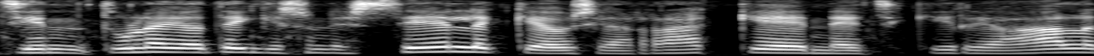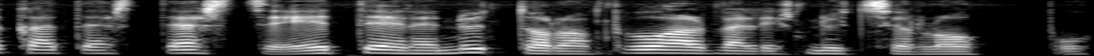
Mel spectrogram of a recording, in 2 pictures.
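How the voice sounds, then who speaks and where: In a southwestern Finnish accent, the speaker races along at a very fast pace with hardly any pauses and ordinary pitch variation, recorded very cleanly with a silent background and a dry, close sound with no echo. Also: woman, fairly low pitch for a woman. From southwest Finland. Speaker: dialect poet. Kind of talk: casual interview.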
